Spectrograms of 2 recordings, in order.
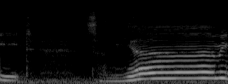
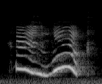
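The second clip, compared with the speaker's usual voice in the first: put-on very high, loud, squeaky kid goat; tiny excited billy goat calling out; little goat voice; 11 dB louder than usual. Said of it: "said the littlest billy goat".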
